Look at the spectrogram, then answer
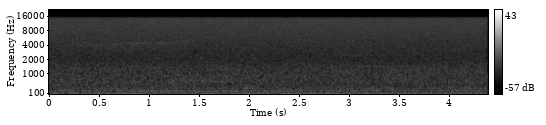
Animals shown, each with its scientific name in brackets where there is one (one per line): Prairie Warbler (Setophaga discolor)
